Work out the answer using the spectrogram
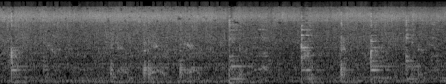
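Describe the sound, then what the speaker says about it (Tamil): Two large-cut green chillies and onion fry in a pan for a rice and moong dal usili upma. A steady loud sizzle runs throughout, with scattered utensil scrapes and taps from stirring, and no talking. "ரெண்டு பச்சை மிளகாயை இந்த மாதிரி பெருசாக கட் பண்ணிட்டு சேர்க்குறேன்"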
